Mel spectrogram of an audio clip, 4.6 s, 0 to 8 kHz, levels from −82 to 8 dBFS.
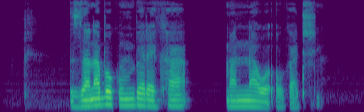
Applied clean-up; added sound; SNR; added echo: none; none; none; none.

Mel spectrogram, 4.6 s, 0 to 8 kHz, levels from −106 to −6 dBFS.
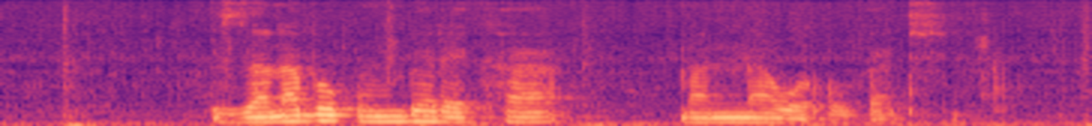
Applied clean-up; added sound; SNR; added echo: none; Bicycle; 15 dB; reverberation time 0.3 s.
